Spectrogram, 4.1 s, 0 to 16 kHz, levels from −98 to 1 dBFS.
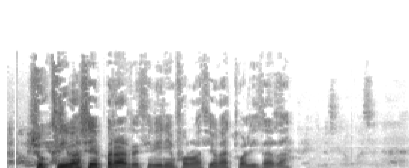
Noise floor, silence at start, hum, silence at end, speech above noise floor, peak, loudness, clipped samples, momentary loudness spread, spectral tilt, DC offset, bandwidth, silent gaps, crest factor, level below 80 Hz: -64 dBFS; 0.1 s; none; 1.2 s; 44 dB; -2 dBFS; -20 LUFS; under 0.1%; 16 LU; -7 dB/octave; under 0.1%; 10.5 kHz; none; 20 dB; -58 dBFS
